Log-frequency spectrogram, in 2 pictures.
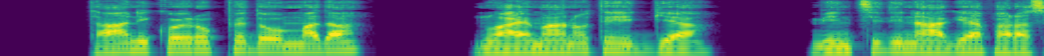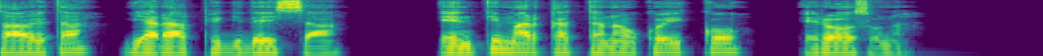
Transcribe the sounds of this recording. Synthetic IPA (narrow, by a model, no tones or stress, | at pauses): t̪aːnɪkɔjɾɔpːɛd̪o̞ːmːɐd̪ɐ | nʊhɐjmanɔt̪ɛhɪɡːɪjaː | mɪnt͡sːɪd̪ɪnaːɡɪjaːpɐɾɐsaːwɛt̪ɐjɐɾaːpːɛɡɪd̪ɛjsːɐ | ʔɛnt̪ːɪmɐɾkːɐt̪ːɐnɐwkɔjkːɔ | ɛɾo̞ːsɔnɐ̰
